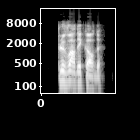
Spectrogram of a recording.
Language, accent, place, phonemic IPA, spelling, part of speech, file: French, France, Lyon, /plø.vwaʁ de kɔʁd/, pleuvoir des cordes, verb, LL-Q150 (fra)-pleuvoir des cordes.wav
- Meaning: to rain cats and dogs (to rain heavily)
